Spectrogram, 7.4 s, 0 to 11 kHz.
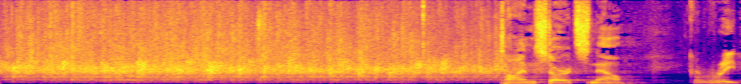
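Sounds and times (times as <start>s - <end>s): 
audience applause with many hands clapping: 0.0s - 5.7s
speech: 5.0s - 7.3s.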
